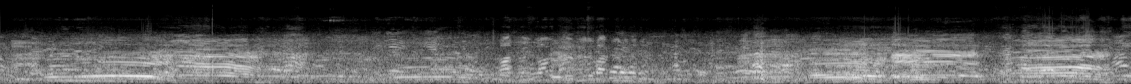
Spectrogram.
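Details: Sahiwal bull calves on sale at a cattle market in Comilla, Bangladesh, 17 August 2024: several drawn-out harmonic moos rise and fall over steady crowd chatter, with a few overlapping bellows near the end.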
